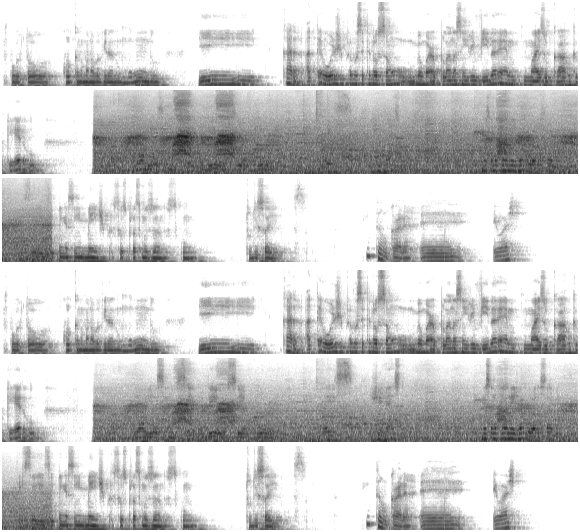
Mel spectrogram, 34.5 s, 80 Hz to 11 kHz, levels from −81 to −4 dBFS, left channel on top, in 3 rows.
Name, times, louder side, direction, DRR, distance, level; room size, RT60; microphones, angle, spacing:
voice 1, 0.2-1.0 1.2-3.2 3.9-5.1 5.6-12.5 13.3-17.0 17.8-18.5 18.9-19.7 21.0-22.8 23.3-27.0 27.9-28.6 28.9-29.1, right 1 dB, 20° right, 2.0 m, -30 dB
sound 1, 13.3-24.0, left 5 dB, 55° left, 1.1 m, -25 dB
voice 2, 30.3-32.2 32.9-33.3, right 1 dB, 45° right, 1.3 m, -33 dB
20.5 x 19.5 x 7.6 m
head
